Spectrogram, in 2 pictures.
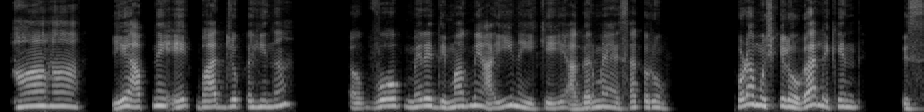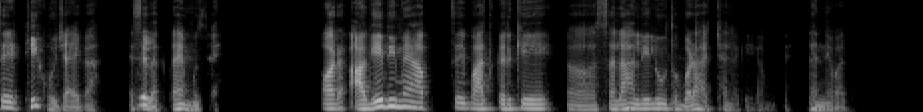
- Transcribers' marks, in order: none
- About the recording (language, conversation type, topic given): Hindi, advice, आप आत्म-आलोचना छोड़कर खुद के प्रति सहानुभूति कैसे विकसित कर सकते हैं?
